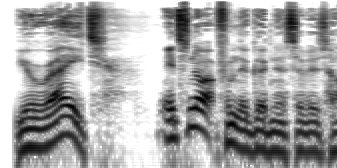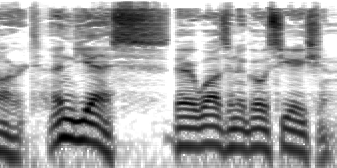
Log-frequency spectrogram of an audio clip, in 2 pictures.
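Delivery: firm, emphatic character delivery; Albie, knowing and frank. Acted. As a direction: confirm it with emphasis. Narrator voices Albie.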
